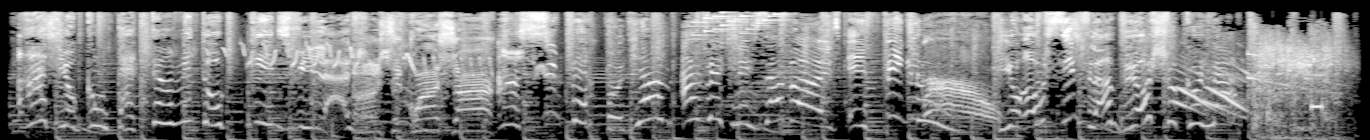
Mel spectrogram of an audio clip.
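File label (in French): Belgian French, female, commercial; voice demos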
